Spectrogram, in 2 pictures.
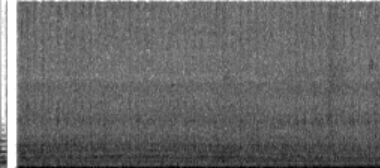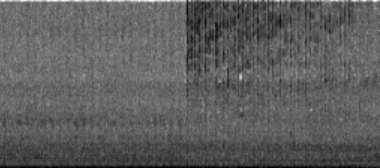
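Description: Heavy diesel engines of an asphalt paver and a lowboy truck running steadily at low revs. The sound cuts in suddenly at the start, and a higher hiss joins it about three-quarters of the way through.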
